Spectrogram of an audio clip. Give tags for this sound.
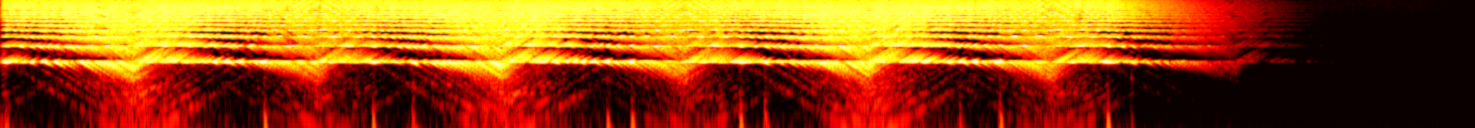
waldorf synth electronic hard phaser multi-sample lead

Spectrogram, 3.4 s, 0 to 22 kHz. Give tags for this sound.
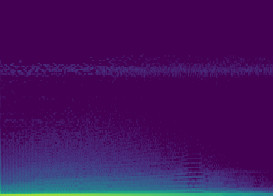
1 Analog DRM Drum Sample Synth Vermona

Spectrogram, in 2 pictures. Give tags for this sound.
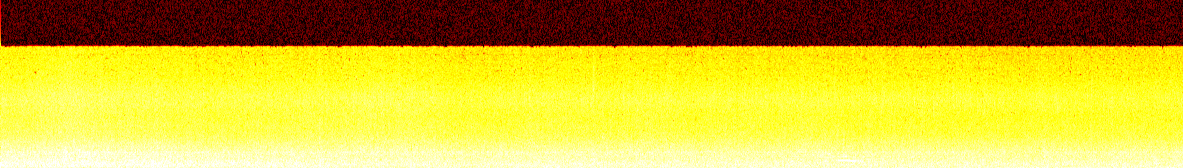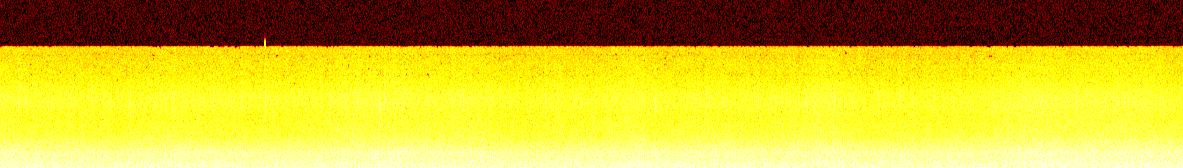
field-recording thunder storm

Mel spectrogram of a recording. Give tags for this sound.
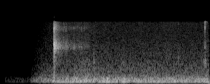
noisy this t

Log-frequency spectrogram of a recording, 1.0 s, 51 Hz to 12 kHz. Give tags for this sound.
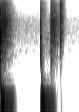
percs loop rhythm 120bpm drums percussion groovy quantized beat hat drum percussion-loop kick odd timing drum-loop

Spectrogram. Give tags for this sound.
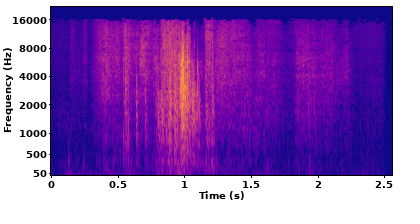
page hollywood Turn-over-a-book-page magazin mood horror read author office desk suspense background film movie cinematic ambience library newspaper book dramatic paper background-sound

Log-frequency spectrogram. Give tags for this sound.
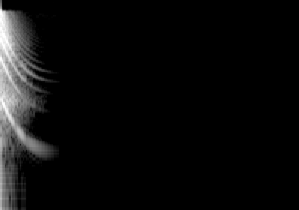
shoot sci-fi lazer

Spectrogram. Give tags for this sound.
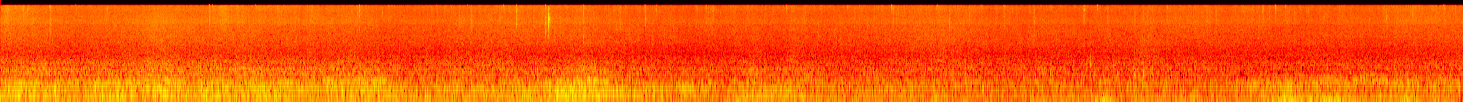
rain storm heavy weather field-recording wind

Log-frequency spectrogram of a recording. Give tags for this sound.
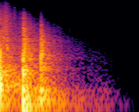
blast firework explode bang shot boom sharp cracker

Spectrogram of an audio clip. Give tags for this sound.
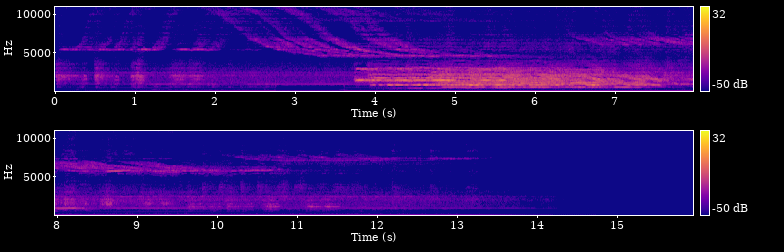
shrill convolution siren squeal ringing

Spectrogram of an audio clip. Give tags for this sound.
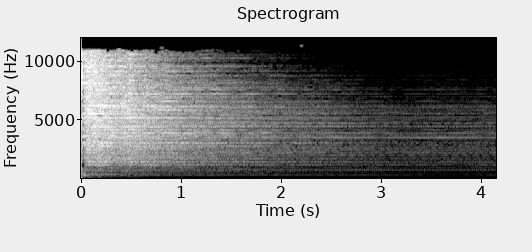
1-shot cymbal hi-hat multisample velocity

